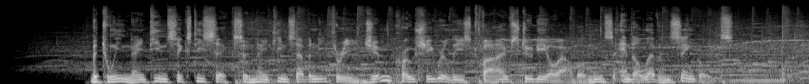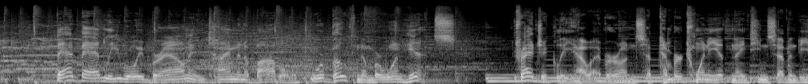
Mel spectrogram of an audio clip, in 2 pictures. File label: Narration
